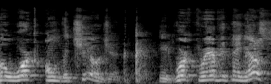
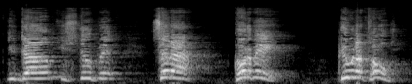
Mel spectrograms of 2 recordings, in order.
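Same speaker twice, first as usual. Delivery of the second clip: put-on loud, high yelling at a child; harsh parent shouting at the children; scolding parent; 5 semitones higher, 4 dB louder than usual. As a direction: bark insults at your kid. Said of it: "See, you can tell them".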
